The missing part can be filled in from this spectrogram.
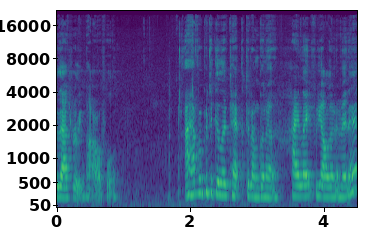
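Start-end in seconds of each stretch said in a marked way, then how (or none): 1.9-4.5 rattled off a little fast. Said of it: "I'm talking a little fast".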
